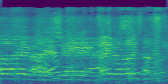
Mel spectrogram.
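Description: A group of men singing a repetitive Hasidic dance tune together, loud and unbroken.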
